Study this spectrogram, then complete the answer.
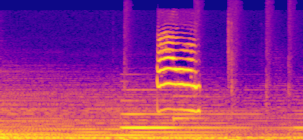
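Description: A single drawn-out cat meow rises clearly in the Darkest Dreams video game, over a low ambient drone, followed by faint soft clicks.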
